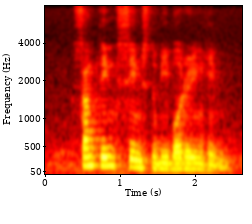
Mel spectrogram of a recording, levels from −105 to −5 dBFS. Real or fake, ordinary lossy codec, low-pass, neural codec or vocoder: real; none; none; none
